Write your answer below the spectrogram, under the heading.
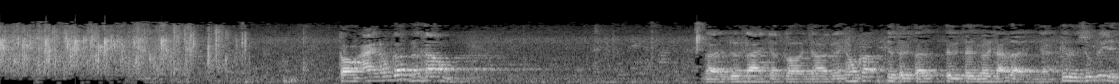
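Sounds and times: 
audience applause: 0.0s - 2.6s
speech: 3.4s - 4.7s, 7.0s - 11.1s.

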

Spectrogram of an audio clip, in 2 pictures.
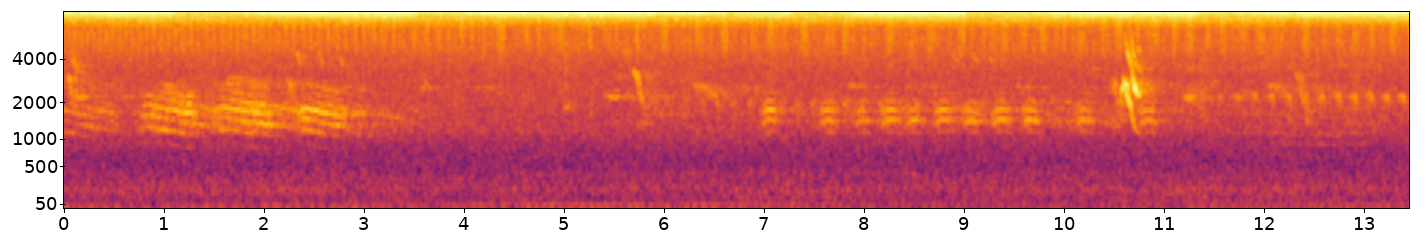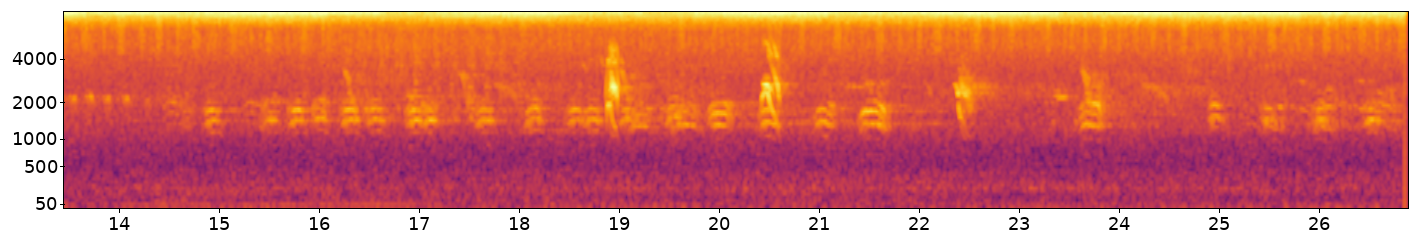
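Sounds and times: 
cicada chorus in Australia or Portugal: 0.0s - 26.8s.

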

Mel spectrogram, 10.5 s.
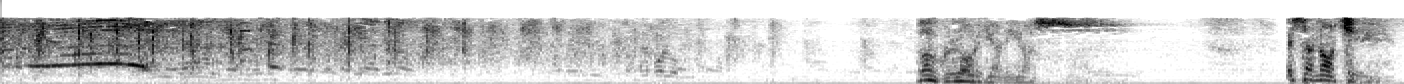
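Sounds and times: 
audience applauding: 0.0s - 6.2s
speech: 7.0s - 7.9s, 9.7s - 10.4s.

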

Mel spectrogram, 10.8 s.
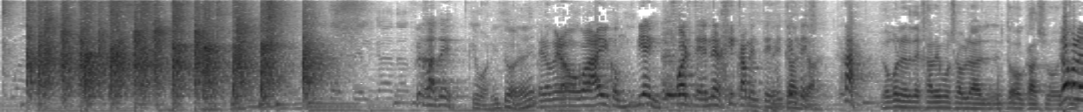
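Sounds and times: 
listeners clapping: 0.0s - 3.5s
speech: 4.2s - 10.8s.

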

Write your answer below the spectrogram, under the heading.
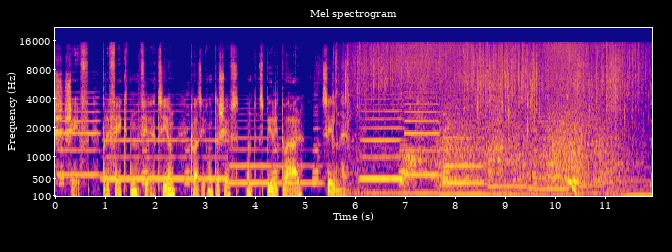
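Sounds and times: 
speech: 0.2s - 6.1s
hot shower water running in a basement shower room: 5.5s - 11.9s
humming pipe-like tone: 6.0s - 11.4s.

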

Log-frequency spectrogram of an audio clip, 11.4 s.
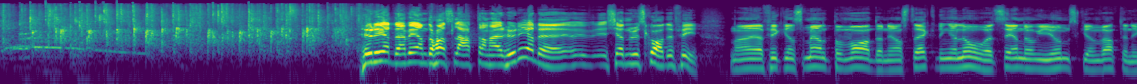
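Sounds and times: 
applause: 0.0s - 4.8s
speech: 3.6s - 11.3s.

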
